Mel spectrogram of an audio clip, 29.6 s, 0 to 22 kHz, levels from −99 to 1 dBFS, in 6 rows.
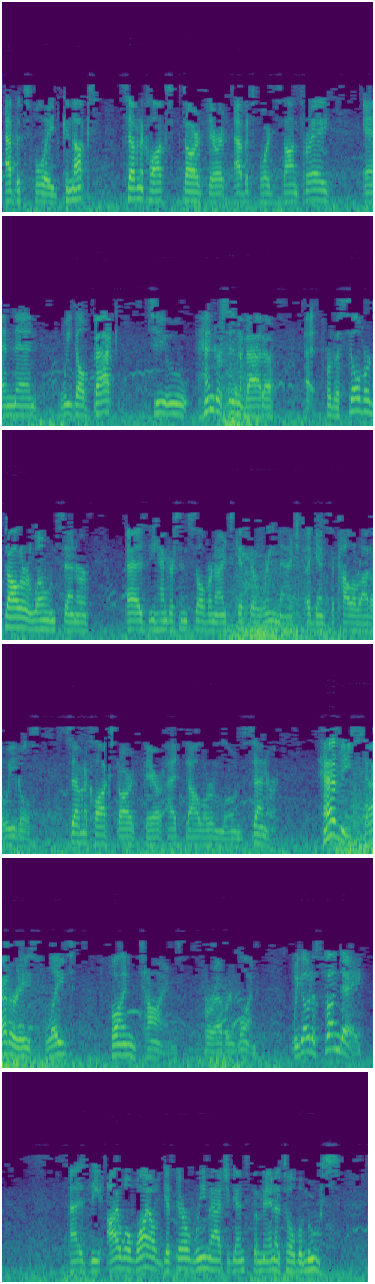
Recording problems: garbled, watery; badly; nothing above 5 kHz
wind noise on the microphone; occasional gusts; 15 dB below the speech

